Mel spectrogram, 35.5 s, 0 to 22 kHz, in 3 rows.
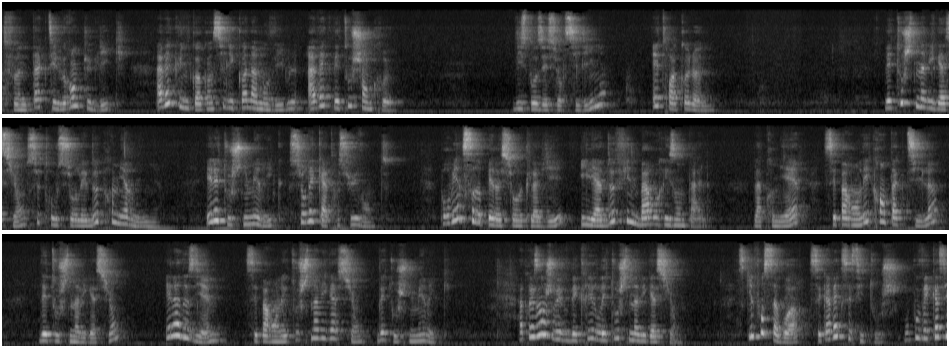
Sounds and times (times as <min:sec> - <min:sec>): Speech: 0:00.0 - 0:05.0, 0:06.4 - 0:09.0, 0:10.0 - 0:29.4, 0:30.1 - 0:32.3, 0:32.9 - 0:35.4.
